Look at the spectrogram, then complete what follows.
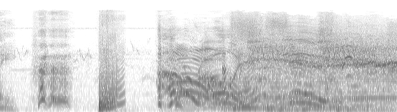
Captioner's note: laughing; Owen Farts; gophers Complaining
